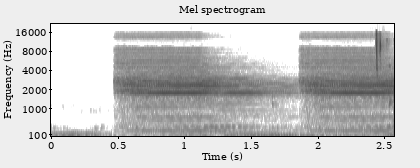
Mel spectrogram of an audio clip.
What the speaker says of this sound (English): The buzzer signaling the test's end finally rings.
